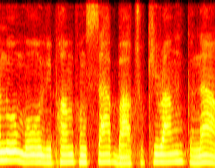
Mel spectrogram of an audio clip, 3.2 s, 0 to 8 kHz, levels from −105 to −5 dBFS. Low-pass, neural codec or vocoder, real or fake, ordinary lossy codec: 7.2 kHz; codec, 16 kHz in and 24 kHz out, 0.4 kbps, LongCat-Audio-Codec, two codebook decoder; fake; Opus, 32 kbps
